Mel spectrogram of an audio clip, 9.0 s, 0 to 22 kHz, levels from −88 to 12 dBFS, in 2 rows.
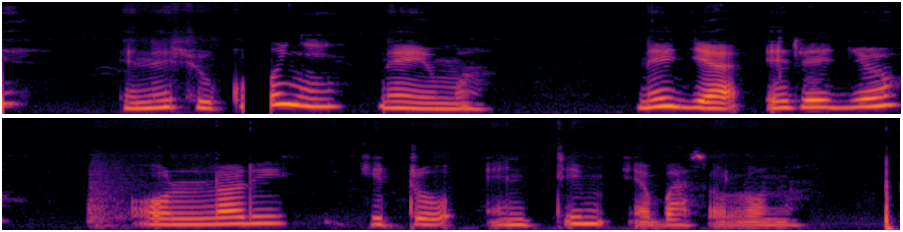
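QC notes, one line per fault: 1.20–1.35 s, playback stall: the speech cuts out abruptly mid-flow and the output drops to silence for about 140 ms before resuming. The gap is long enough to register as a hitch rather than a click, and nothing is smeared across it. The cause is likely the player running dry of buffered data or its audio thread being blocked briefly, so no samples reached the output until it recovered.
1.35–1.91 s, catch-up at higher speed: as soon as the audio returns, the speech runs fast at 1.25 times normal speed for just over half a second, with pitch raised by roughly four semitones, so it sounds briefly chipmunk-like and hurried. The player is resampling its backlog to recover the time lost in the stall, which shifts pitch along with tempo. Speed and pitch then drop back to normal at 1.91 s.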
